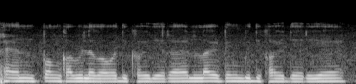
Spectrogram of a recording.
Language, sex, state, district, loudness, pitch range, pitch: Hindi, male, Uttar Pradesh, Saharanpur, -12 LUFS, 140-145 Hz, 140 Hz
